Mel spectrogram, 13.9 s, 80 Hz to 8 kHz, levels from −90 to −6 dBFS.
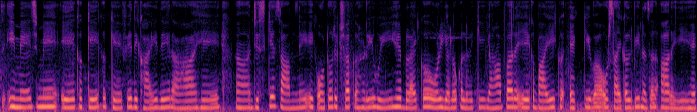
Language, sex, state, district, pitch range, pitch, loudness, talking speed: Hindi, female, Bihar, Sitamarhi, 200-220 Hz, 210 Hz, -35 LUFS, 150 wpm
